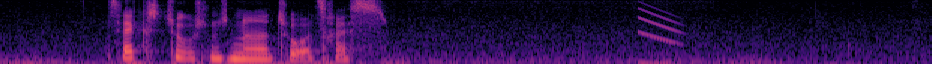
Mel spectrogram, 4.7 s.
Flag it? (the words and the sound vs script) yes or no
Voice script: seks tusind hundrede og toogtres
yes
